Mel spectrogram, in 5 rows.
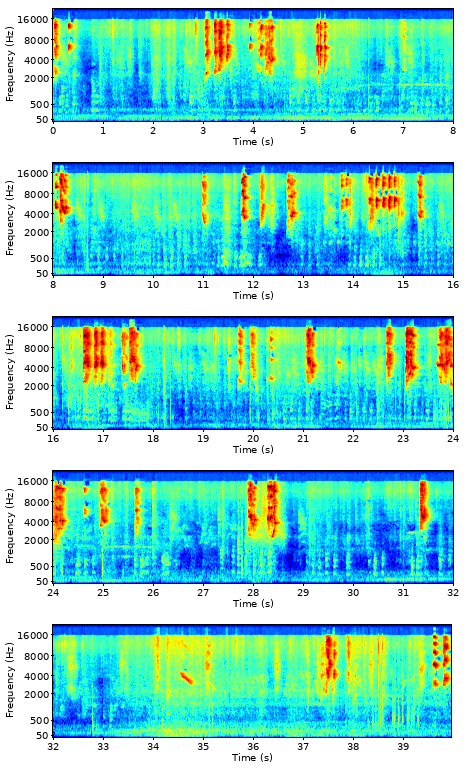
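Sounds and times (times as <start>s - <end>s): birds shrill chirps: 2.8s - 26.3s, 27.8s - 29.1s, 33.2s - 39.9s
wings flapping: 14.8s - 18.5s, 33.3s - 39.9s.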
